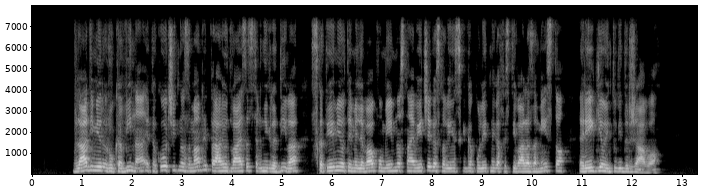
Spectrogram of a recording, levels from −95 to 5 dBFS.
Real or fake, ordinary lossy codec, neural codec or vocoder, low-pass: real; none; none; 7.2 kHz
